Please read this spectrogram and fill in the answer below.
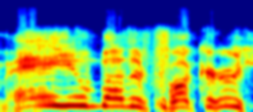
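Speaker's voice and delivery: high-pitched retold yell; mock yelling. Driver seeming to yell at the drive-thru guy, high mock yelling. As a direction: holler it high, as if at someone. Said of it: "like I'm yelling at him".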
